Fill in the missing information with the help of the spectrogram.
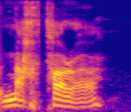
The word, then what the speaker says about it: Nachtara: And then the German name is Nachtara. – Love that pronunciation. – Yeah, Nachtara.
